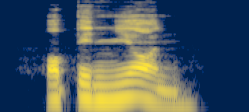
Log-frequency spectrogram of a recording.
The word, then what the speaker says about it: opinyon: The main topic is a possessive phrase, starting with opinyon. Opinyon. Opinyon. Opinyon is spelled as O-P-I-N-Y-O-N.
